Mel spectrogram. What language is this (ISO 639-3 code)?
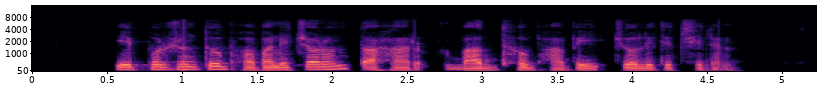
ben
